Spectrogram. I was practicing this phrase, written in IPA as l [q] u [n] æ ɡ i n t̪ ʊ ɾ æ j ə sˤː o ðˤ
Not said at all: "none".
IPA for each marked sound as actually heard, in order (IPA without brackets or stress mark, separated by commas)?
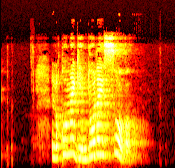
q, m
